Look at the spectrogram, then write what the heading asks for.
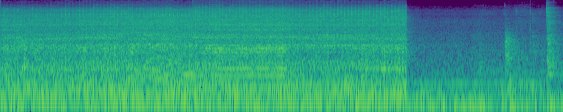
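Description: Kawasaki dual-sport motorcycle engine running at low speed under wind noise on the microphone. About four seconds in the wind hiss stops abruptly, leaving the engine's low running note, with a couple of short clicks near the end.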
